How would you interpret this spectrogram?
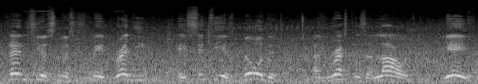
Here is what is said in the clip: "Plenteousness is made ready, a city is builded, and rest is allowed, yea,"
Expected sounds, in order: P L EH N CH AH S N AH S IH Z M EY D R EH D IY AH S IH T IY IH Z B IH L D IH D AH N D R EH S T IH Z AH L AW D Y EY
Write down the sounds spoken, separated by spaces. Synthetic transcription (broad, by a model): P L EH N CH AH S N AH S IH Z M EY D R EH D IY AH S IH T IY IH Z B IH L D IH D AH N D R EH S T IH Z AH L AW D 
